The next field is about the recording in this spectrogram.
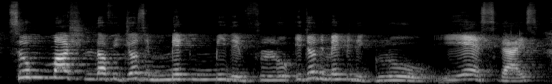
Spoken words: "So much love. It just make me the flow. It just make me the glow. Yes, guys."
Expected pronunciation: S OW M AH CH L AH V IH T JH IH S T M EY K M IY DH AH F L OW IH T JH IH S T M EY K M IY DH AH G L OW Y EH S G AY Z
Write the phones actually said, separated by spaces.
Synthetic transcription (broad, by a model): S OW M AH CH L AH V IH T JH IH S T M EY K M IY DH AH F L OW IH T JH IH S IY M EY K M IY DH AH G L OW Y EH S G AY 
